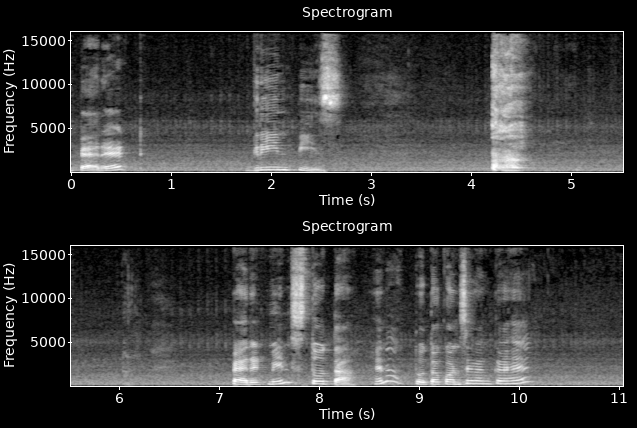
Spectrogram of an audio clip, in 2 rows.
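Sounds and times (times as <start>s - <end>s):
short cough: 4.2s - 4.7s.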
